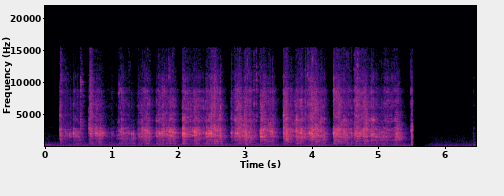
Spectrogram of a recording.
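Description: A wire whisk beating a milk mixture in an aluminium bowl, its metal wires rattling and scraping against the bowl in rapid, uneven strokes. The whisking cuts off suddenly near the end.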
